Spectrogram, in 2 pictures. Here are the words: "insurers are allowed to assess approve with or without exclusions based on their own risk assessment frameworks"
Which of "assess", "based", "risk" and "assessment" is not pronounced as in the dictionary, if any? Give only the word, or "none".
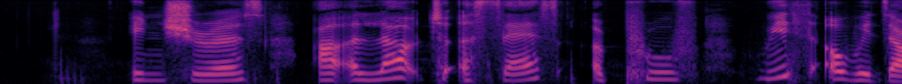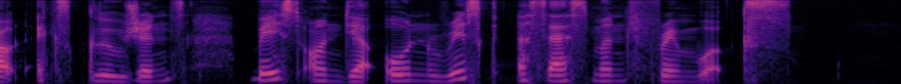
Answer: none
